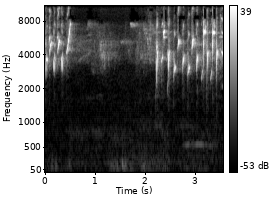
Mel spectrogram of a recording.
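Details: Goldfinch song for chick tutoring: a few rising chirps, then near silence with faint low knocks, followed by a lively burst of quick, sharp, high twittering notes.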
